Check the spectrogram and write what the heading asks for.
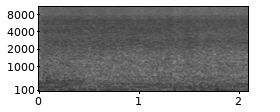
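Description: Car wash equipment giving a pretty loud, steady rushing noise with a low hum beneath it.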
